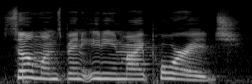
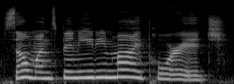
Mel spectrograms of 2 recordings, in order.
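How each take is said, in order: First: It is said in a great, huge voice. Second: It is said in a medium-sized voice.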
